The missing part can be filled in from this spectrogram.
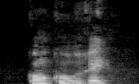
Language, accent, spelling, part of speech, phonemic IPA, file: French, Canada, concourrai, verb, /kɔ̃.kuʁ.ʁe/, LL-Q150 (fra)-concourrai.wav
- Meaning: first-person singular simple future of concourir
